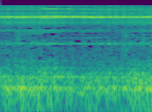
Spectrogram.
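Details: Cicada gives a steady, thin, high-pitched unbroken whine over low rumble in urban forest at Taman Tugu, central Kuala Lumpur, heard along a forest trail.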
